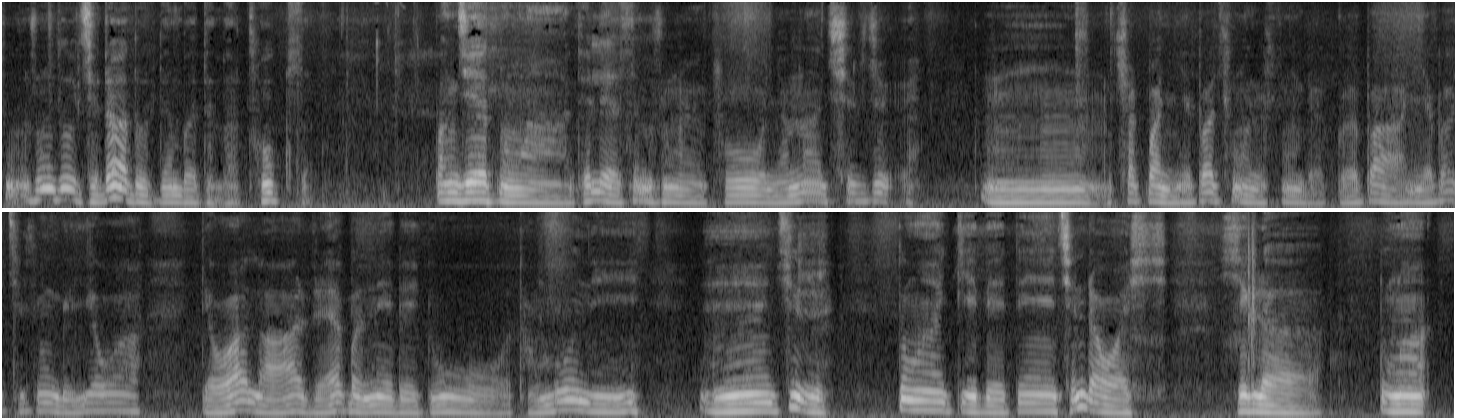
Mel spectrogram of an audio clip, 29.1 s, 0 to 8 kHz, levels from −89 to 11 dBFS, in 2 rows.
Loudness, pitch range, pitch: -25 LUFS, 95-115 Hz, 105 Hz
